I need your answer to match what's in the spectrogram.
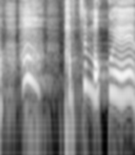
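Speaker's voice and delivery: exasperated mom yelling about dinner; scolding mother. Retold or imitated. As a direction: call out impatiently to a gamer son. Mother nagging son at dinner.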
